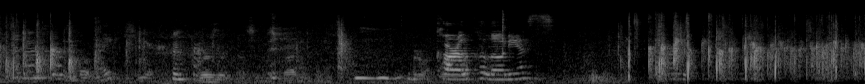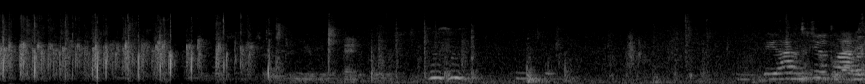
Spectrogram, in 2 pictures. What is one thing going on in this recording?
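Men and women chat and laugh nearby.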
